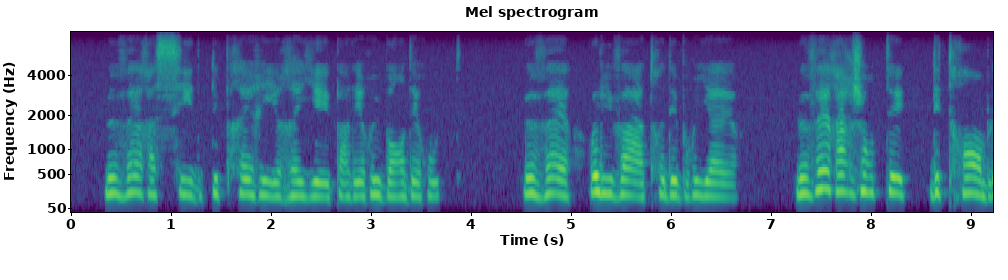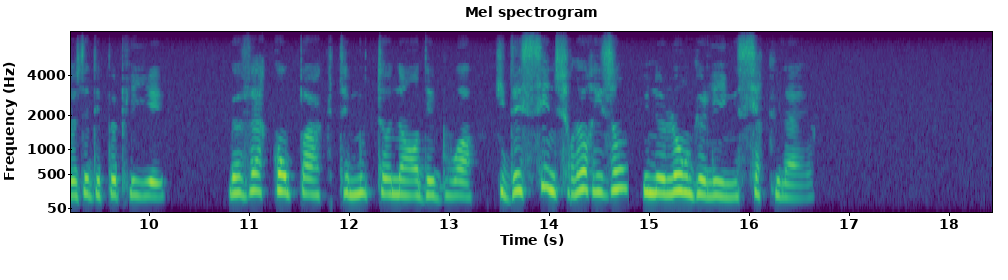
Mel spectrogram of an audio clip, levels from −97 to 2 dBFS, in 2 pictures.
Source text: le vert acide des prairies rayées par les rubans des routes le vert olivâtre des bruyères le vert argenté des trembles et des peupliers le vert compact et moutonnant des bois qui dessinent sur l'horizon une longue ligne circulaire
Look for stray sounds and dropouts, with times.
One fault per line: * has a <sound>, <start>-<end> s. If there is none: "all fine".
all fine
